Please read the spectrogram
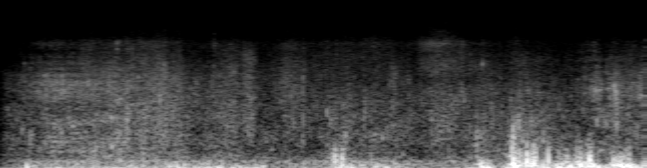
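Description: Gusty wind buffeting the camera microphone, with the wash of choppy water behind it.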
